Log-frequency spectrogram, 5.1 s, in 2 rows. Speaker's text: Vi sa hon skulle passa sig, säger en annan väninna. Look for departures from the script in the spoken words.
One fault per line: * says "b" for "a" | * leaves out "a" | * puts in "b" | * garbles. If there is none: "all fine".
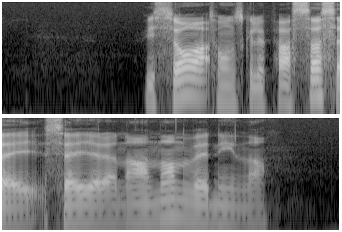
all fine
